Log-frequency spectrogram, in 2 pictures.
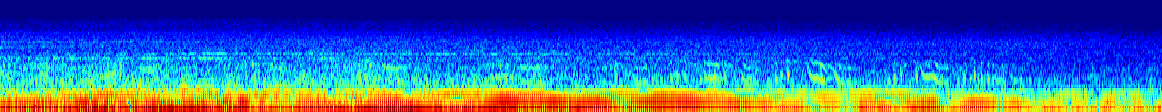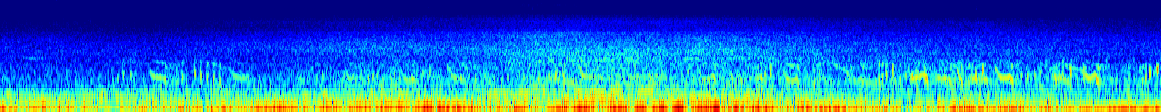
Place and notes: Brussels, Rue Arthur Diderich, pigeons
Saint-Gilles, Belgium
